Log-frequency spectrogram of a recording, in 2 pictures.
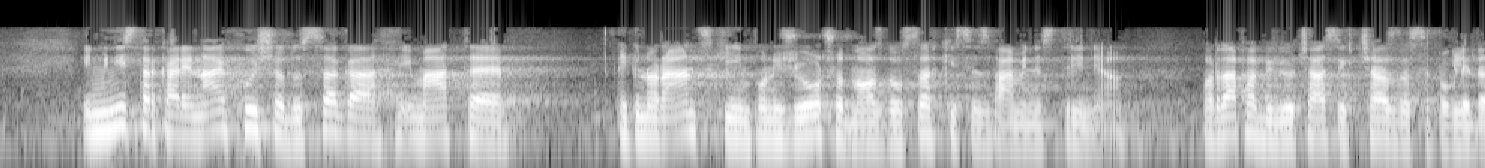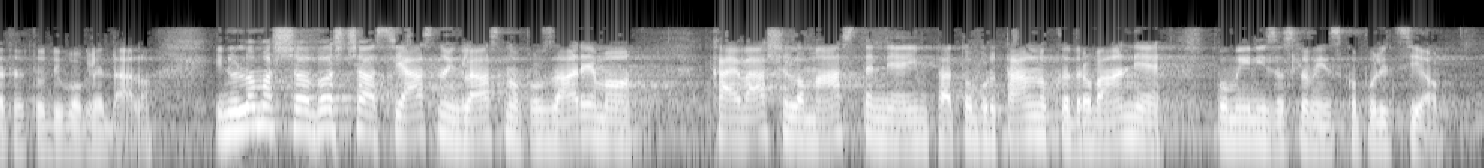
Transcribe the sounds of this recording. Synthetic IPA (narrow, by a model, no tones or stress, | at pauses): inminist̪aɾkaːɾjɛnajxujʃɛɔd̪usəɡaimaːt̪ɛ | iɡnɔɾant̪skiːnpɔniʒujoːt͡ʃɔd̪nɔsd̪ɔwsəxkisɛzʋa̰ːminɛst̪ɾinja̰jɔ̰ | mɔɾd̪apabibiwt͡ʃaːsixt͡ʃazd̪asɛpɔɡleːd̪at̪ɛt̪ud̪iwɔɡlɛd̪a̰ːlʔɔ̰inulomaʃəʋəʃt͡ʃasjaːsnɔinɡlaːsnɔːpɔwzaːɾjamɔ | kajʋaːʃɛlɔmast̪ɛnjɛimpat̪oːbɾut̪aːlnɔkad̪ɾɔʋanjɛpɔmeːnizaslɔʋenskɔpɔlit̪sijɔ̰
